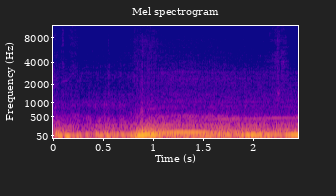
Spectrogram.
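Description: A BMW M3 exhaust rumbles at idle, then a short blip of revs deepens the low growl before it settles back to a steady burble.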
